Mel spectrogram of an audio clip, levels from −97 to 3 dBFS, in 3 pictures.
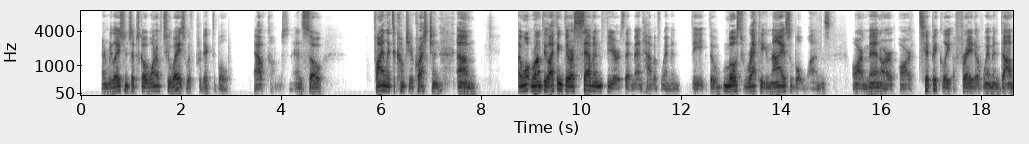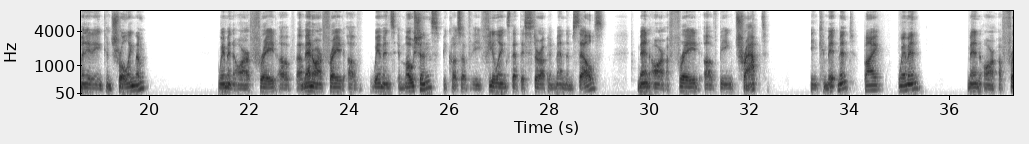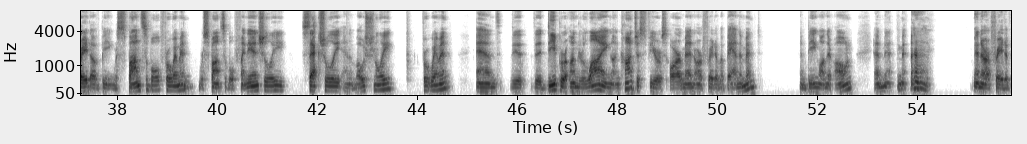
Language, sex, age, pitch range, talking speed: English, male, 50-69, 85-115 Hz, 130 wpm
